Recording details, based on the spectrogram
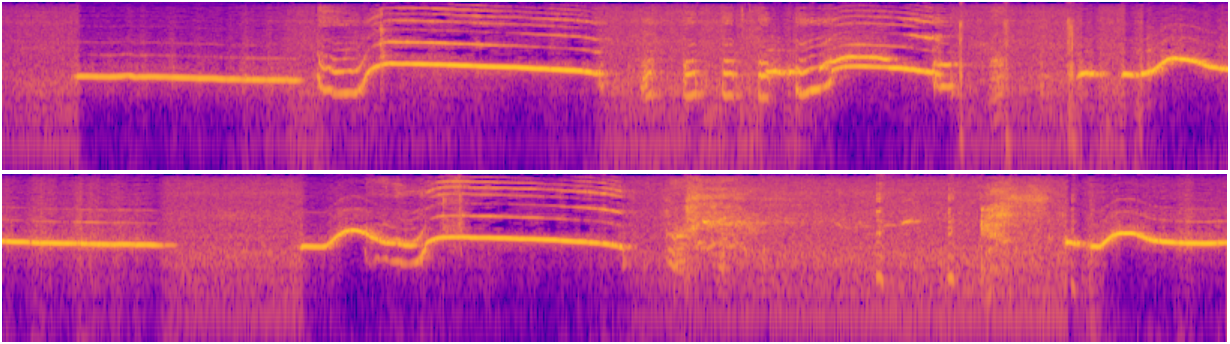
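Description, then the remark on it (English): A young puppy that does not yet know how to howl lets out thin, high whistling whines that swoop up and then hold long, wavering notes, repeated several times, with rougher breathy yelps between them, as its owner tries to get it to howl. Fairly loud, with no talking. “The puppy just, he doesn't know how to howl yet, so he makes this noise.”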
